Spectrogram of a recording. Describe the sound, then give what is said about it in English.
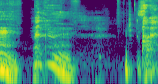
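A voice imitating an indignant throat clearing: a few gruff, guttural vocal bursts with short pauses between them, loud and close. “his just very incensed clearing of his throat throughout”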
